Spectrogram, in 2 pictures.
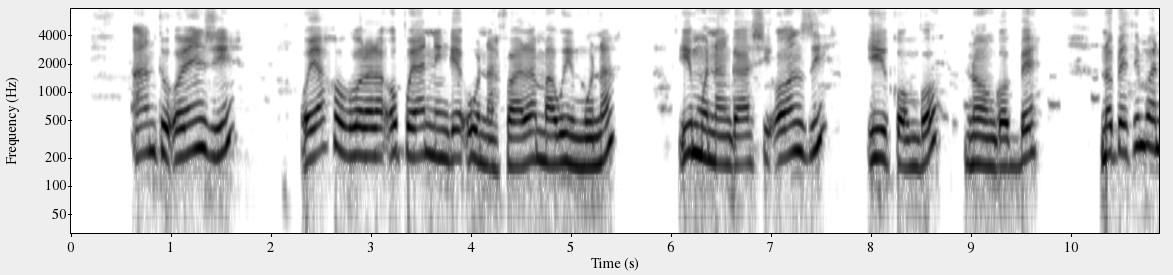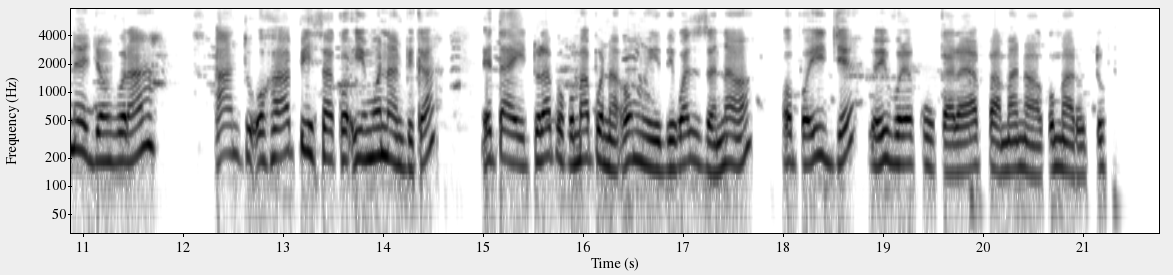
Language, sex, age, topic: Oshiwambo, female, 25-35, agriculture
